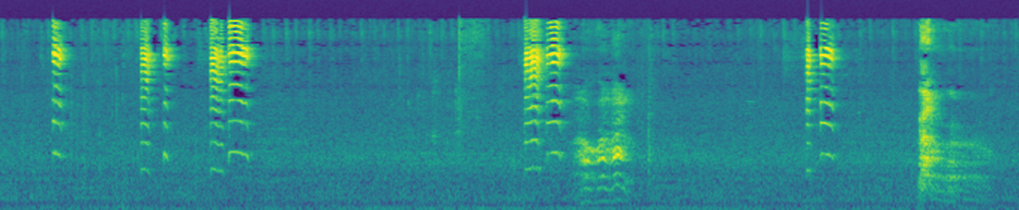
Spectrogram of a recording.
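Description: Siberian Husky giving short, wavering barking howls between sharp, repeated squeaks of a toy ball.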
